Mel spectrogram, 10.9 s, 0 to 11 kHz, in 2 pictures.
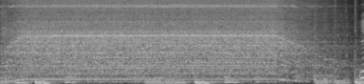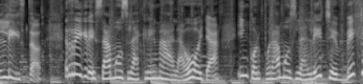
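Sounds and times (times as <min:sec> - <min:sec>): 
blender running at high speed pureeing thick vegetable soup: 0:00.0 - 0:05.4
speech: 0:05.4 - 0:10.9.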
